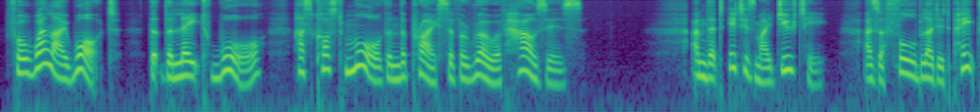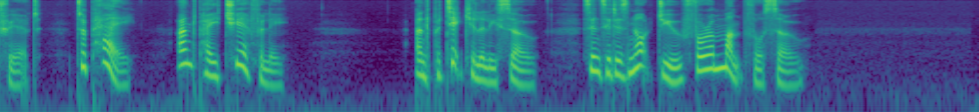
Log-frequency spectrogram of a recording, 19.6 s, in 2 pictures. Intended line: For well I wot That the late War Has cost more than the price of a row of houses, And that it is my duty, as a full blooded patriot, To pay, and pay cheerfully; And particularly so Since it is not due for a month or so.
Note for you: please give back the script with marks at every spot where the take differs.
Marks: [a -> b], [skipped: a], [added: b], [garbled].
For well I wot That the late War Has cost more than the price of a row of houses, And that it is my duty, as a full blooded patriot, To pay, and pay cheerfully; And particularly so Since it is not due for a month or so.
